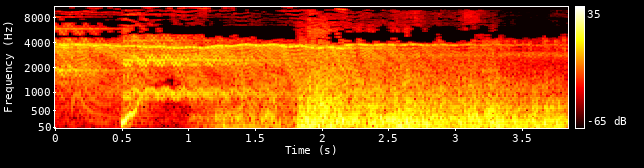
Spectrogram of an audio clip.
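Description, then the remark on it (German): A brief magical whoosh is followed by a loud, rolling rumble of thunder that swells and sustains to the end, with a thin high ringing tone running throughout. No one speaks. “Ene, mene, Kindersitz. Ich will Donner, ich will Blitz.”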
